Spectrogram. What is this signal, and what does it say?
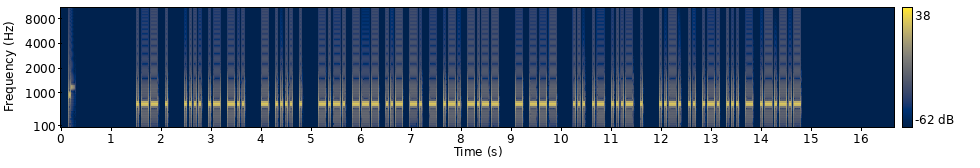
Morse code, heard as a keyed tone, about 25 wpm, 700 Hz. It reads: WE HAD THE COUNTRY TO SAVE FIRST.
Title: Sentences from Top 1100 Words 25wpm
